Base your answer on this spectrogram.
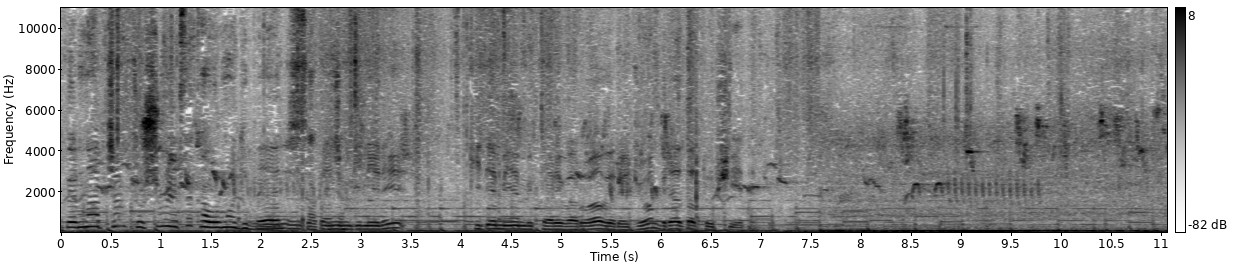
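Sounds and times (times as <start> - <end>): birds chirping: 0.0 - 11.0
soft background music: 0.0 - 11.0.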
